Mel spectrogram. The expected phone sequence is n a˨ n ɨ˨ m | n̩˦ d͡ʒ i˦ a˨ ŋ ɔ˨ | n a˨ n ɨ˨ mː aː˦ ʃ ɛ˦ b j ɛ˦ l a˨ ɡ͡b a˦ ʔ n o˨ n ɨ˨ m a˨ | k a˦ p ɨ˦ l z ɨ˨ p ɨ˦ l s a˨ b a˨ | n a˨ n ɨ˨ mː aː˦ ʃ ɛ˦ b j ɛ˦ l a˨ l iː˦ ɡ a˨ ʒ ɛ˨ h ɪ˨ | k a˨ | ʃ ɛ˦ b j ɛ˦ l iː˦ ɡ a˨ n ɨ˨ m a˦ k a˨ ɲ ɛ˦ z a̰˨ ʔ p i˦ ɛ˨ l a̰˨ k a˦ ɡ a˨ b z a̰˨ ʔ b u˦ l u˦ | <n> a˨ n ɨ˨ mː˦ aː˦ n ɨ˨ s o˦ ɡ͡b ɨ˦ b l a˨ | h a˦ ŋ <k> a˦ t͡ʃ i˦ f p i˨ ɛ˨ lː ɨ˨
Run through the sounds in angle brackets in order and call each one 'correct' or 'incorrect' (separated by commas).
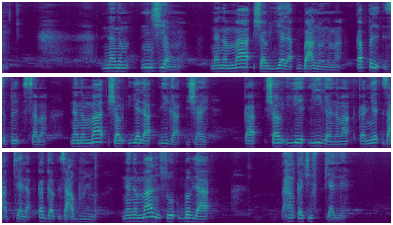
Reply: correct, correct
